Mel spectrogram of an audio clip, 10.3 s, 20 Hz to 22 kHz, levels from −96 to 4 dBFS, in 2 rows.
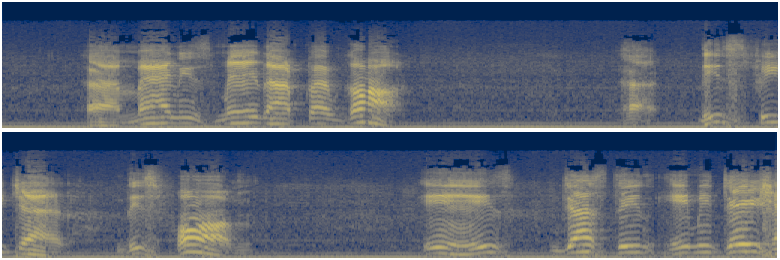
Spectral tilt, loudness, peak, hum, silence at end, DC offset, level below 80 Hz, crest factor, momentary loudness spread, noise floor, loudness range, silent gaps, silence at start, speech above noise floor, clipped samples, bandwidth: -3 dB/octave; -18 LUFS; -4 dBFS; none; 0 s; under 0.1%; -40 dBFS; 18 dB; 24 LU; -39 dBFS; 4 LU; none; 0 s; 20 dB; under 0.1%; 12 kHz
